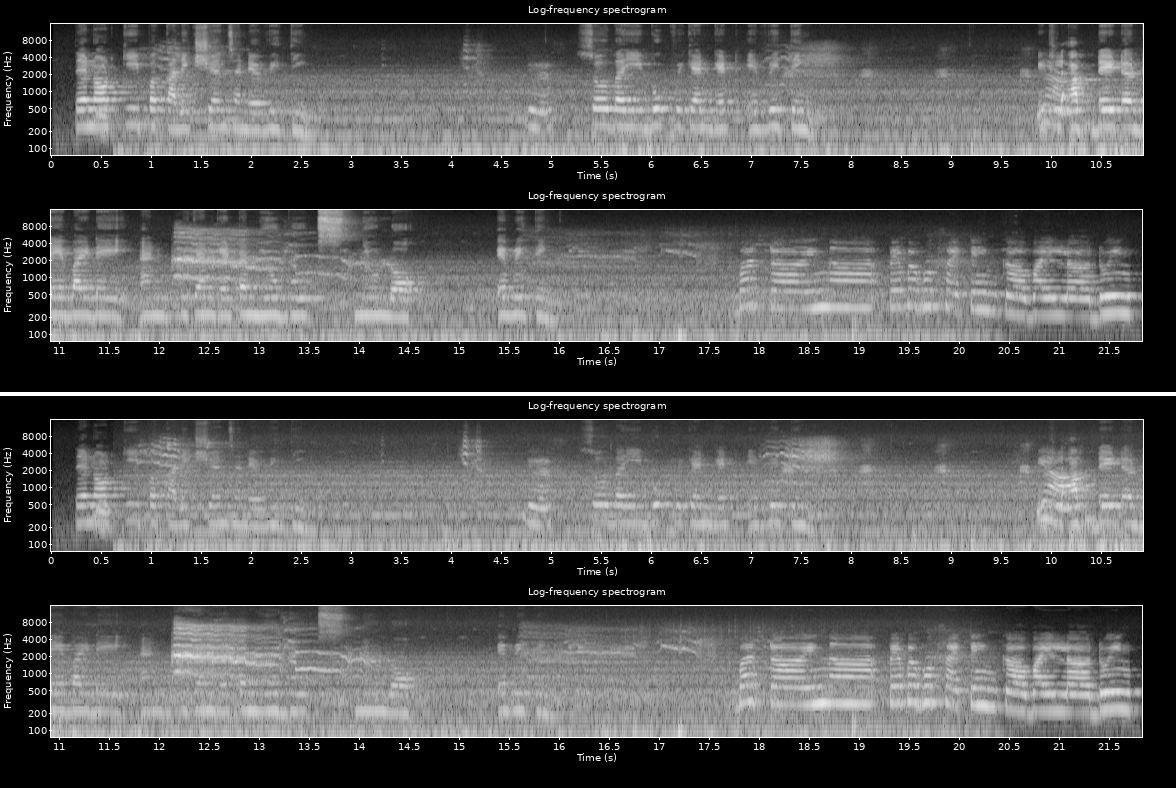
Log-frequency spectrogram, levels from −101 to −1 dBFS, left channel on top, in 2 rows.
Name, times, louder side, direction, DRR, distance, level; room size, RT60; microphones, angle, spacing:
voice 1, 0.2-2.8 5.3-7.9 9.9-14.8 15.4-16.2, left 5 dB, 30° left, 0.5 m, -25 dB
Fowl / Gull seagull, 0.6-20.5, right 3 dB, 70° right, 1.2 m, -28 dB
voice 2, 4.7-5.1 9.8-10.4 17.7-21.7, right 4 dB, 30° right, 0.5 m, -23 dB
13.5 x 7.8 x 5.4 m
head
